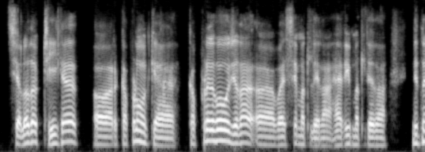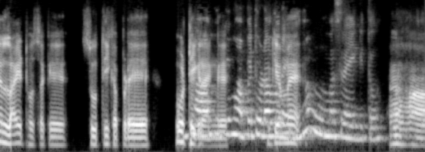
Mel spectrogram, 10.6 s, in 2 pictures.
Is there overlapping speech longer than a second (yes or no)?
yes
